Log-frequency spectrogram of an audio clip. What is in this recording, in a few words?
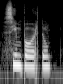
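"s'importu", Sardinian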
